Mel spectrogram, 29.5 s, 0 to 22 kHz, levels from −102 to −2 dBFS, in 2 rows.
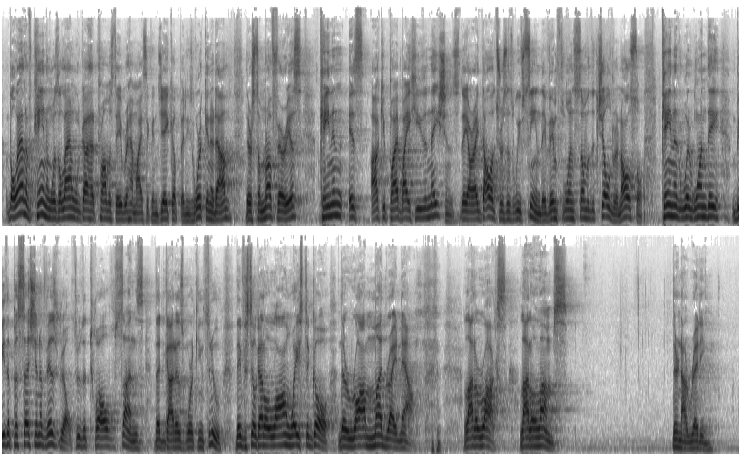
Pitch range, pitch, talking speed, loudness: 130-170 Hz, 150 Hz, 175 wpm, -16 LUFS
